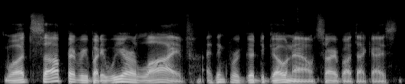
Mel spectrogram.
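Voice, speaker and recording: Very low-voiced male talk show host. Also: expressive, normal speed. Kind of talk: casual live conversational hosting.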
